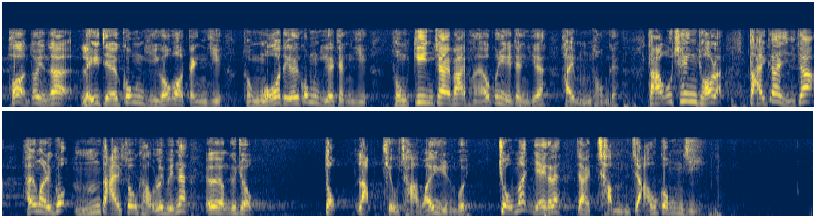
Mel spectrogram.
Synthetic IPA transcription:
ho˨˥lɐ˨˩ŋt̪ɔː˥ŋji˨˩na˥˨le˨˧jt͡se˨ɛ˧kʊ˥ŋjiː˨˧kɔː˨˥kɔː˧t̪ɪ˨ŋjiː˨t̪ʰʊ˨˩ŋːɔː˨˧t̪e˨jkɛ˧kʊ˥ŋjiː˨˧kɛ˧t̪ɪ̰˨ŋjiː˨ | t̪ʰʊ˨˩ŋkiː˧nt͡sɐ˧jpʰaː˧jpʰɐ˨˩ŋjɐ˨˧wkʊ˥ŋjiː˨˧kɛ˧t̪ɪ˨ŋjiː˨lɛ˥hɐ˨jm̩˨˩t̪ʰʊ˨˩ŋɡɛ˧t̪aː˨nɛ˨˩ho˨˥wt͡sʰɪ˥ŋt͡ʃʰɔː˨˥la̰ː˧t̪aː˨jkaː˥jiː˨˩kaː˥hɐ˨˥jŋɔ˧ɾe˨˩kɔː˧˥m̩˨˧t̪aː˨jso˧wkʰɐ˨˩wlɵ˨˧ɥpiː˨nlɛ˥jɐ˨˧wjœː˨ŋki˧wt͡ʃo˨ | t̪ʊ˨k̚lɐ̰˨p̚t̪ʰiː˨˩wt͡sʰa̰ː˨˩wɐ̰˨˥jɥyː˨˩nwuː˨˧˦jt͡ʃo˨wmɐ˥t̚jɛː˨˧ɡɛ˧lɛ˥t͡sɐ˨whɐ˨jt͡sʰɐ̰˨˩mt͡sa̰ː˨˥wkʊ˥ŋjḭː˨

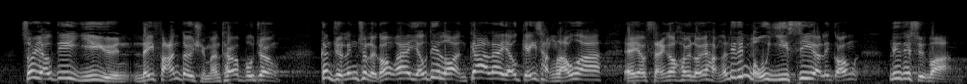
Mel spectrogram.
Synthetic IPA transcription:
sɔː˨˥jiː˨˧jɐ˨˧wt̪̬iː˥jiː˨˧jyː˨˩nne˨˧jfaː˨˥nt̪̬ɵ˧ɥt͡ʃʰyː˨˩mɐ˨˩nt̪ʰœː˧˥ɐ˥po˨˥wt͡ʃœː˥ŋ | kɐ˥nt͡ʃy˨lɪ˥ŋt͡ʃ̚ʰlkɔː˨˥ŋʔɛ˥˩jɐ˨˧wt̪iː˥lɔː˨˧jɐ˨˩nkaː˥lɛː˥jɐ˨˧wke˨˥jt͡sʰɐ˨˩ŋlɐ˨˥waː˧ | ʔɛː˨jɐ˨˧wsɛː˨˩ŋkaː˧ɦɵ˧lɵ˨˧ɥɦɐ˨˩ŋka˧˦liː˥t̪i˥mo˨˧wjiː˧siː˥ɡa˧le˨˧jkɔː˨˥ŋ | niː˥t̪iː˥sy˧t̚wa̰ː˨˩

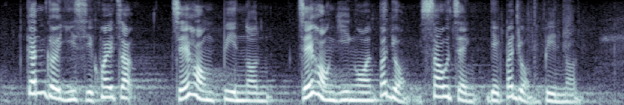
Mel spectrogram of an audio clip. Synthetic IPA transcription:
kɐ˥nkɵ˧ɥjiː˨˧siː˨kʰɐ˥jt͡sɐ˥k̚ | t͡sɛː˨˥ɦɔː˨˩ŋpiː˨nlnt͡sɛː˨˥ɦɔː˨ŋjiː˨˧ŋɔː˧npɐ˥t̚jʊ˨˩ŋsɐ˥wt͡sɪ˧ŋjɪ˨k̚pɐ˥t̚jʊ˨˩ŋpiː˨nlɵ˨n

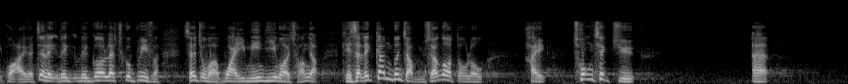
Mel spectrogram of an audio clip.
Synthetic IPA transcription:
kʷaː˧jkɐ˧t͡sɛː˥˩le˧le˨˧le˨˧jk̬ɔː˨˥kɔ˧lɛ˥tʰɪ˥kpɹiː˥˩fɐ˧sɛː˨˥t͡so˨waː˨wɐ˨˩jmiː˨˧njiː˧ŋɔː˨˩jt͡sʰɔː˨˥ŋjɐ˨p̚kʰe˨˩js̬ɐ˨t̚le˨˧jkɐ˥npu˨˥nt͡sɐ˨wm̩˨˩sœː˨˥ŋkɔ˨˦˥ɔ˧t̪o˨wlo˨w | hɐ˨jt͡sʰʊ˥ŋt͡sʰɪ˥k̚t͡ʃyː˨ | ʔɛː˨˧

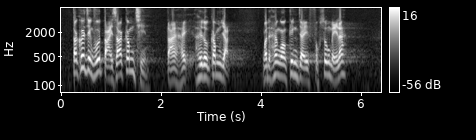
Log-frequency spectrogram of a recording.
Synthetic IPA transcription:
t̪aː˨˩kʰɵ˥t͡sɪ˧ŋfuː˨˥t̪aː˨jsaː˨˥kɐ˥mt͡sʰiː˨˩n | t̪aː˨˩n˨˩ɦɐ˨˥jhɵ˧ɥt̪o˧wkɐ˥mjɐ̰˨t̚ | ŋɔ˨˧de˨jɦœː˥ŋkɔː˨˥ŋkɪ˥ŋt͡sɐ˧jfʊ˨k̚so˥wme˨˧jlɛː˥

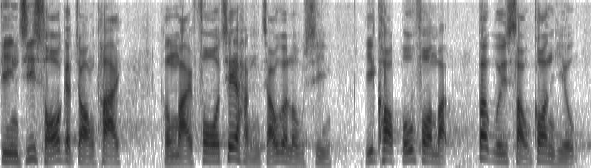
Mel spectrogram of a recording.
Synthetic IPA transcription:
t̪iː˨˩nt͡siː˨˥sɔː˨˥kɛː˧t͡sɔː˨ŋt̪ʰaː˧j | t̪ʰʊ˨˩ŋmaː˨˩jfɔː˧t͡sʰɛː˥ɦɐ˨˩ŋt͡sɐ˨˥wkɛː˧lo˨wsiː˨˧n | jiː˨˧kʰɔː˧k̚po˨˥wfɔː˧mɐ˨t̚pɐ˥t̚wuː˨˧jsɐ˨wkɔː˥njiː˨˥w

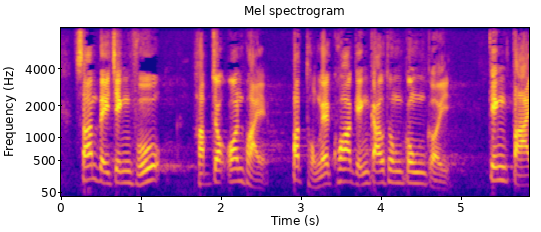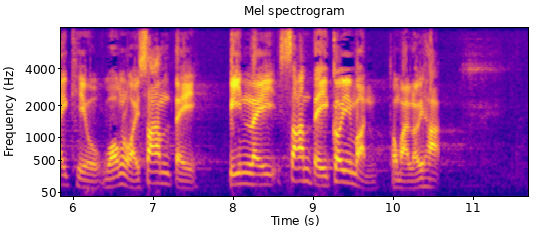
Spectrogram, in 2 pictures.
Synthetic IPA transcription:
saː˥mt̪e˨jt͡sɪ˧ŋfuː˨˥hɐ˨p̚t͡sɔː˧k̚ʔɔː˥npʰa̰ː˨˩j | pɐ˥t̚t̪ʰːʊ˨˩ŋkɛː˧kʰwaː˥kɪ˨˥ŋkaː˥wt̪ʰʊ˥ŋkʊ˥ŋkɵ˨˧ɥ | kɪ˥ŋt̪aː˨jkʰiː˨˩wwɔː˨˧ŋlɔː˨˩jsaː˥mt̪e˨j | piː˨˧nle˨˧jsaː˥mt̪e˨jkɵ˥ɥmɐ̰˨˩nt̪ʰʊ˨˩ŋma̰ː˨˩jlɵ˨˧ɥɦa̰ː˨k̚

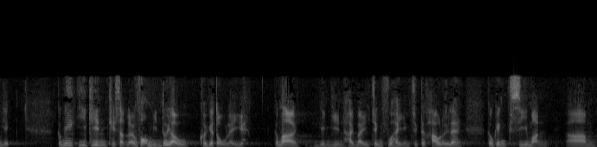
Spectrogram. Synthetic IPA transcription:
wjɪ˥k̚ | kɐ˨˥mniː˥jiː˨˧kiː˧nkʰe˨˩jsɐ˨t̚lœː˨˧ŋfɔː˥ŋmiː˨nt̪o˥wjɐ˨˧wkʰɵ˨˧ɥkɛː˧t̪o˨wlḛ˨˧jkɛ˧ | kɐ˨˥maː˨˧jɪ˨˩ŋjiː˨˩nɦɐ˨jmɐ˨jt͡sɪ˧ŋfuː˨˥ɦɐ˨jɪ˨˩ŋsɪ˥k̚t̪ɐ˥k̚haː˨˥wlɵ˨˧ɥlɛː˥kɐ˧wkɪ˨˥ŋsiː˨˧mɐ̰˨˩n | aː˨˩

